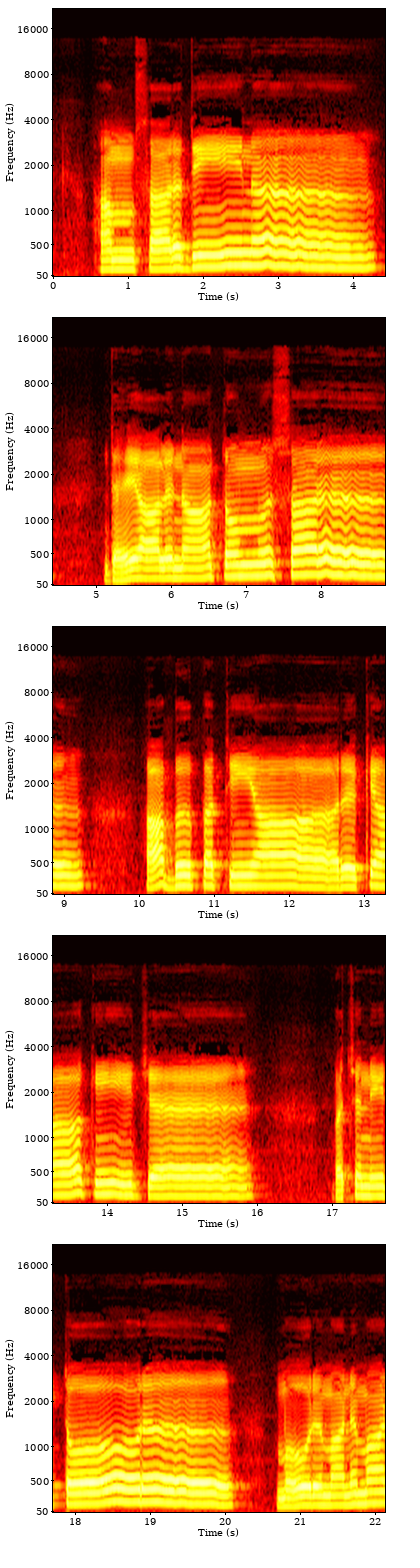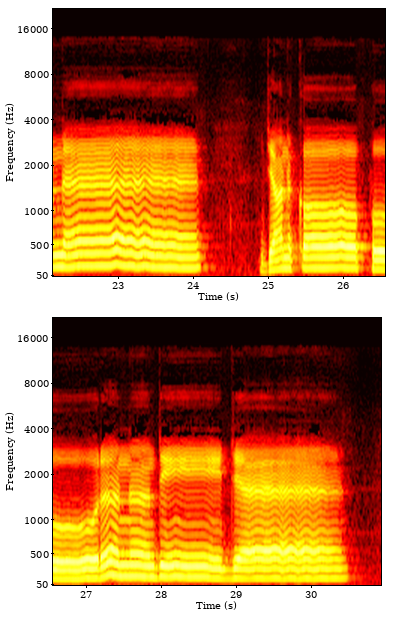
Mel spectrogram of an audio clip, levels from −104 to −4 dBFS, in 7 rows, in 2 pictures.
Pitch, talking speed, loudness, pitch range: 155 Hz, 35 wpm, -17 LUFS, 140-165 Hz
